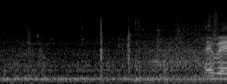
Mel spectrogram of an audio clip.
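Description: A car engine idling with a low steady hum, and a short sharp click about a second in.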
